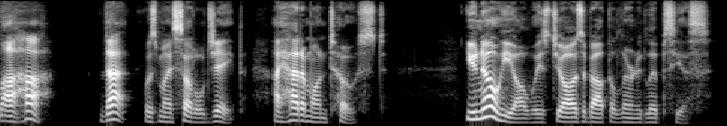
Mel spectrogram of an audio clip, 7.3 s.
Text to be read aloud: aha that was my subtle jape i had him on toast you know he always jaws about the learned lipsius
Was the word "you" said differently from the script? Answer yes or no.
no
